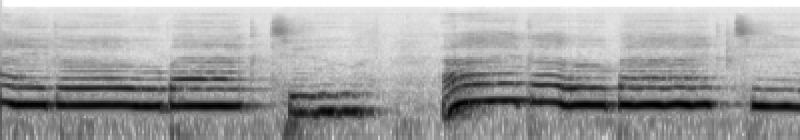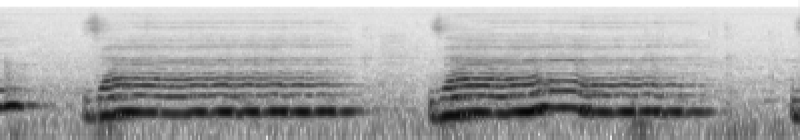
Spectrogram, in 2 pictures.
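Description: A woman singing unaccompanied into a handheld microphone, holding long, slowly moving notes in four or five phrases with short breaths between them; near the end she sings the name "Zack".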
